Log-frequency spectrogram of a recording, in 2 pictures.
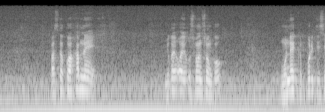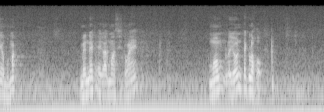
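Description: A man reads out a statement calmly into microphones, in short phrases with pauses.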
